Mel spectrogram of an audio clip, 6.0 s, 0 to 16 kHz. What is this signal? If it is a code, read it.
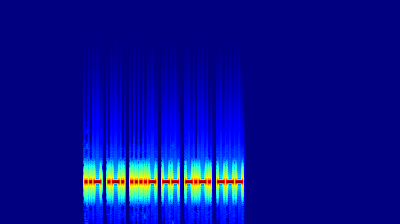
Morse code, heard as a keyed tone, about 34 wpm, 700 Hz. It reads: UR4MCO
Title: DXCC-100 Call Signs - 6 Characters - Repeated 2x - 35wpm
